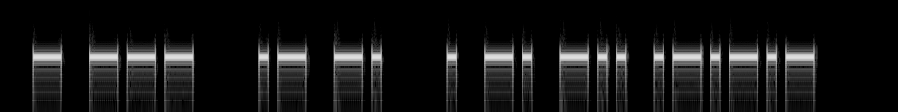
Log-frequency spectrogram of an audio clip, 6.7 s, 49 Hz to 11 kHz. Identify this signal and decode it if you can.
Morse code, heard as a keyed tone, about 17 wpm, 700 Hz. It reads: TO AN END.
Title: Sentences from Top 1000 Words - Review Part 5 - 17wpm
